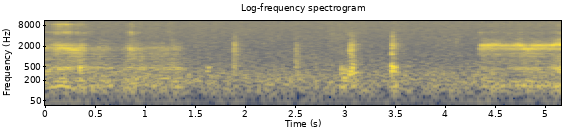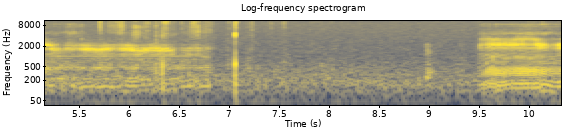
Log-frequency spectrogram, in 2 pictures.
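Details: Dog lying on his back asleep: noisy, rasping breaths in and out, with a hissing snore on longer breaths, in a small room with faint background noise; dog snoring.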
